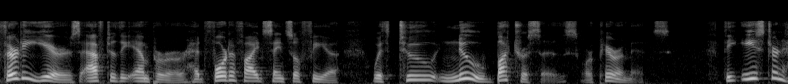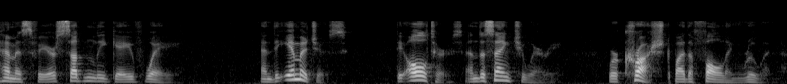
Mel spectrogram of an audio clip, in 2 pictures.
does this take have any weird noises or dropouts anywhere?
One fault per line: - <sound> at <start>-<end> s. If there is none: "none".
none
